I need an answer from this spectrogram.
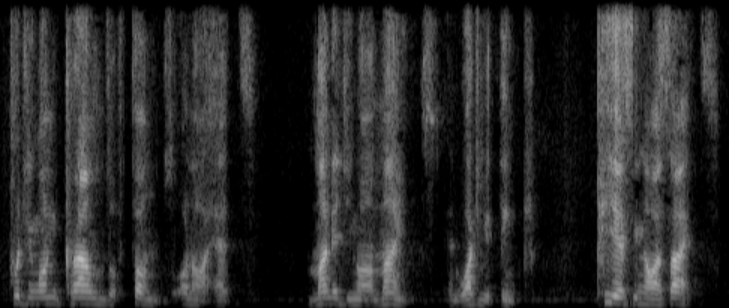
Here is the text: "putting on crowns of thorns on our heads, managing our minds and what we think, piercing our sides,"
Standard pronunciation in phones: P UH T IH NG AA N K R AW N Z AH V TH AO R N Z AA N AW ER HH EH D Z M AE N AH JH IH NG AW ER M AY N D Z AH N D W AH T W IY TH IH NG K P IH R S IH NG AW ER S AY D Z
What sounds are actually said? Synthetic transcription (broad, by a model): P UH T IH NG AA N K R AW N Z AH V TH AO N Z AA N AW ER HH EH D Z M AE N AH JH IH NG AW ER M AY N D Z AH N D W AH T W IY TH IH NG K P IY S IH NG AW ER S AY D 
